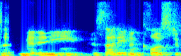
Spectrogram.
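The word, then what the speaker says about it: Medellín: It would be correct, but if you are Colombian, you would say Medellin. Medellin. So the two L's or a Y would be like a J, Medellin.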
